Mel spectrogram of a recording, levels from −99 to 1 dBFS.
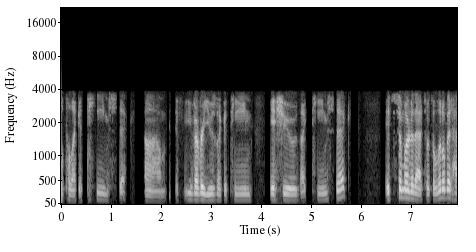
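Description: There are no technical faults to describe, since the speech simply carries the narrow telephone band of G.711 coding, with nothing above 3.6 kHz.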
